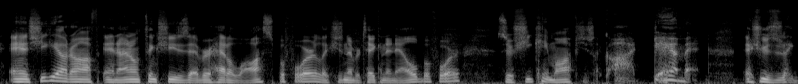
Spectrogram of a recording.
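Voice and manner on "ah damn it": play-acted, very high-pitched, frustrated, upset voice. Retelling how a young comic reacted after a rough set: imitating an upset cursing comic. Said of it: "cussing and upset".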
